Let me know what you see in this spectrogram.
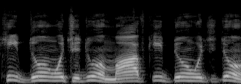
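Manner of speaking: put-on speaking in a Massachusetts accent. Quoting what Mav's team kept telling him mid-fight, in a Massachusetts accent. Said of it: "in that Massachusetts accent".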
